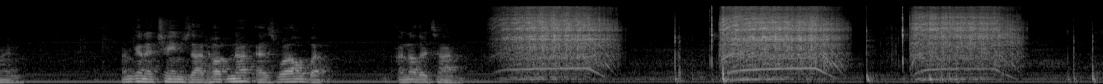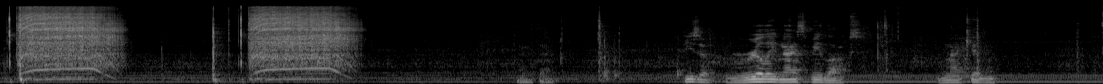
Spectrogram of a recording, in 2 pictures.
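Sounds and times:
cordless drill motor whine: 4.9 - 6.3, 7.1 - 10.3, 11.1 - 12.4, 13.4 - 14.8.

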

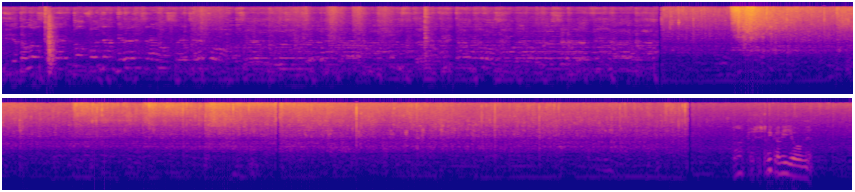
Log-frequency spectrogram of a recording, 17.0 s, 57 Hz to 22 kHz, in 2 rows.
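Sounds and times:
loud hiss of food into fat: 6.6 - 17.0
potatoes sizzling in hot fat: 6.6 - 17.0.

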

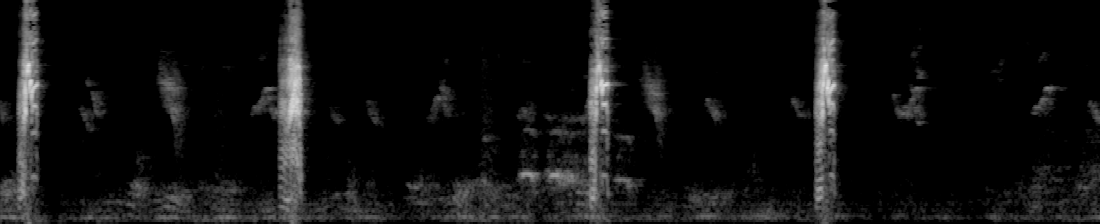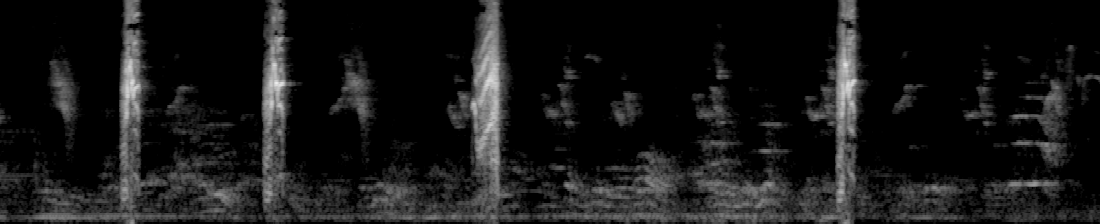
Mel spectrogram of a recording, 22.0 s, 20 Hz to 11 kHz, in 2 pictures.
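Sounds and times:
myna bird loud calls: 0.0 - 1.0, 2.6 - 3.3, 5.2 - 6.8, 7.9 - 9.4, 10.4 - 14.8, 15.5 - 22.0
faint bird chirps: 0.0 - 22.0.

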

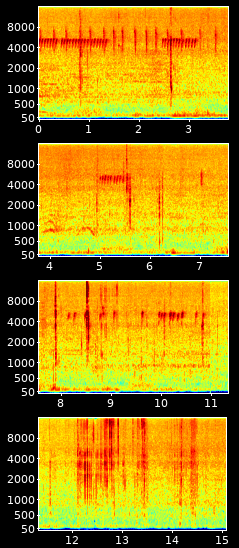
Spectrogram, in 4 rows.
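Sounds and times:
close-up chewing with mouth smacks: 7.8 - 10.2.

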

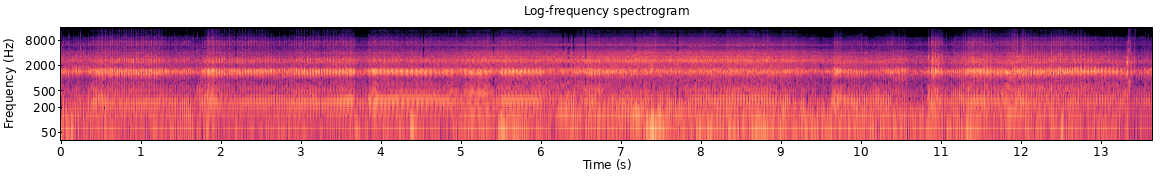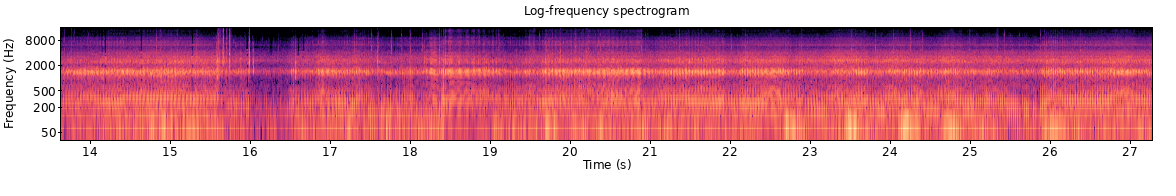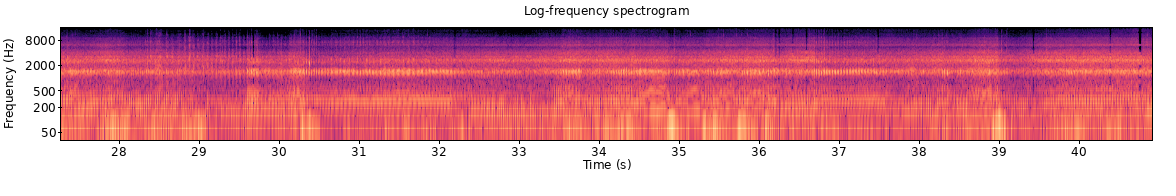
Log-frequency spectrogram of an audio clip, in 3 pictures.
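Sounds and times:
dirt bike engine revving: 0.0 - 40.9.

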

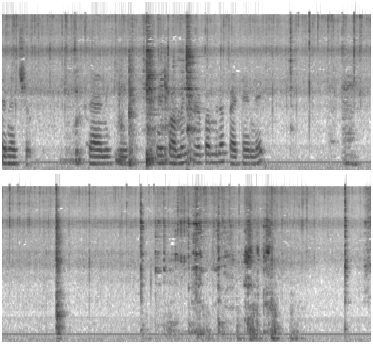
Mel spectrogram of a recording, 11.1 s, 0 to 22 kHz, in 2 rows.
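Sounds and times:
omelette sizzling in hot oil: 0.0 - 11.0
metal spatula scraping a pan: 0.9 - 3.0, 7.6 - 10.0, 10.6 - 11.0.

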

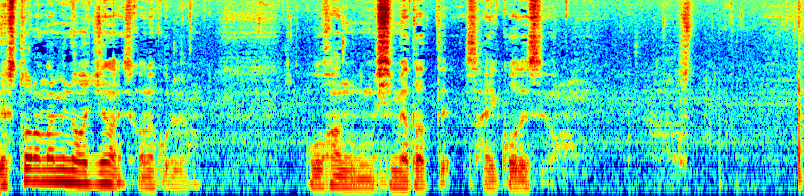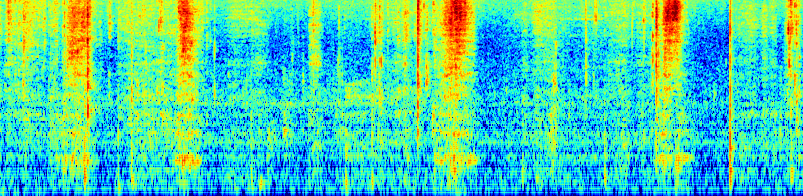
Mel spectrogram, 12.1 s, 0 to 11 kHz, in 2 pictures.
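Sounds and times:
person chewing food: 4.7 - 12.0.

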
